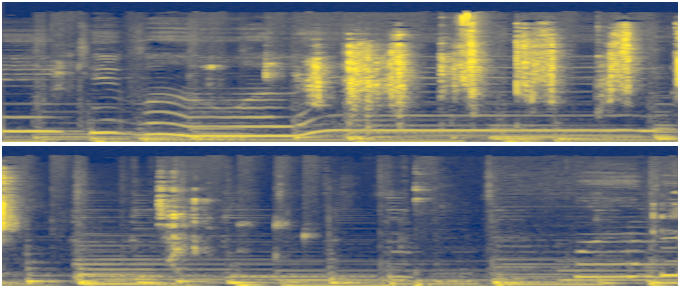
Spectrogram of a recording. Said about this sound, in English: Okay, so let's shuffle these cards and find out what we need to affirm today.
